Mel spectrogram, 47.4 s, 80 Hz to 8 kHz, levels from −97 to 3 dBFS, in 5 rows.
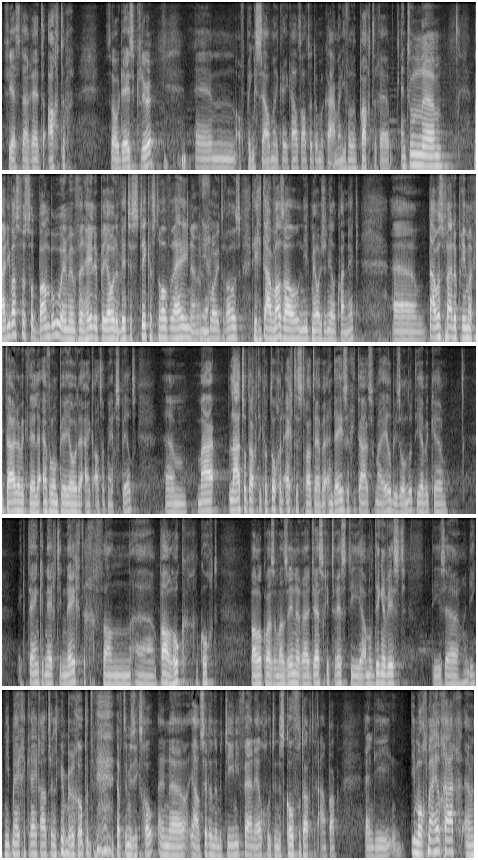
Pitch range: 110-130 Hz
